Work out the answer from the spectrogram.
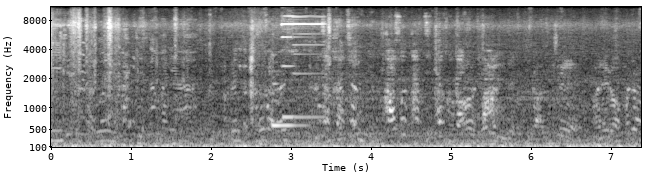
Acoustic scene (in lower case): car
